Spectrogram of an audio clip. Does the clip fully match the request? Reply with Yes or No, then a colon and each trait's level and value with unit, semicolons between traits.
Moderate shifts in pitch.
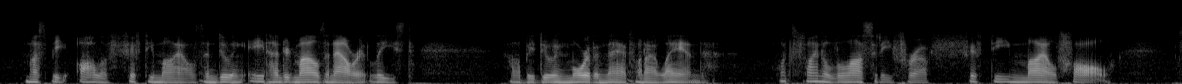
No: narrow, 2.1 semitones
